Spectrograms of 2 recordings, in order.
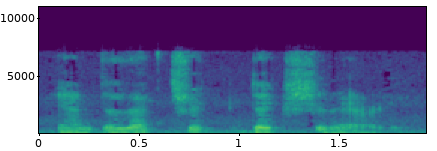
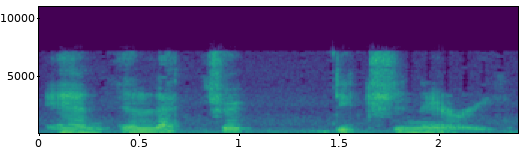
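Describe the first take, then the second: The two takes are said the same way.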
